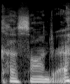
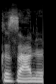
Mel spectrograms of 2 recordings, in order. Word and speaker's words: Cassandra: My actual legal government name is Cassandra. You know what I'm saying? It's pronounced Cassandra, not Cassandra.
